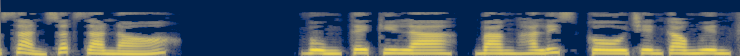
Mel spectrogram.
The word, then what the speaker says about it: tequila: Hứa Phương Chu, một, Long Thiệt Lan, tên tiếng Anh là Tequila. Phát âm như tequila, là một thứ rượu trưng cất có độ cồn cao truyền thống của Mexico.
